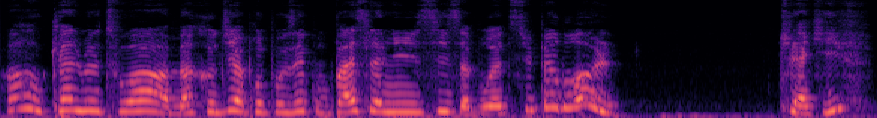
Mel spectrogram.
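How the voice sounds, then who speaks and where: A woman voicing a relaxed, teasing teenage boy who is curious about monsters, in an amateur fan voice drama. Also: high-pitched, moderate pace, slightly rough. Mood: casual.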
